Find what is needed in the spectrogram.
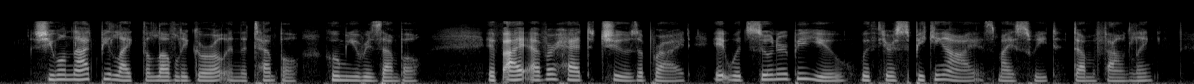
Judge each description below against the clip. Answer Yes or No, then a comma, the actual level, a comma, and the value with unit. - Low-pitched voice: No, medium, 185 Hz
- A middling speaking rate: Yes, average, 175 wpm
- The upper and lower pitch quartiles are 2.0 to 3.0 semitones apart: No, average, 3.4 semitones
